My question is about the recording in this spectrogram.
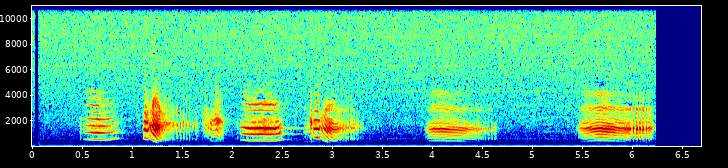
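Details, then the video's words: Quiet series of African grey parrot calls: harmonic whistles, bent and warbling notes, and a couple of raspy squawks, in bursts about a second apart over faint steady low hum. "parrot sounds |parrot african"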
